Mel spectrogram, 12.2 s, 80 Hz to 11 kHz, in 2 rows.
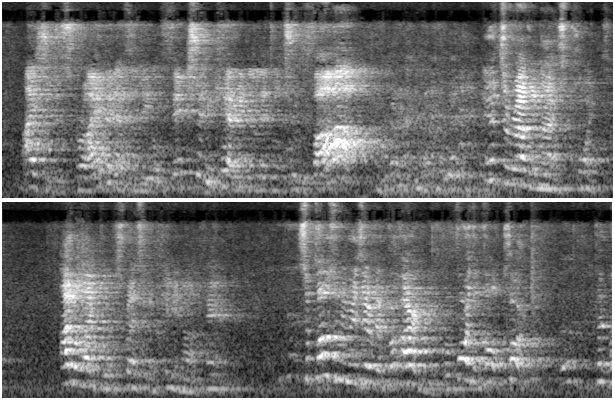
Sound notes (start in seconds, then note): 3.7 laughter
